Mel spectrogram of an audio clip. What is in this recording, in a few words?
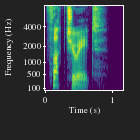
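"fluctuate", US English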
